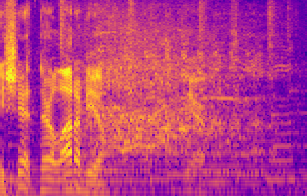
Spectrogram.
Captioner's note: laughs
